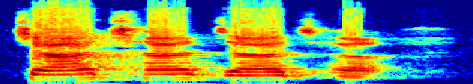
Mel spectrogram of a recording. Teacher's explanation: चा, छा, जा, झा ये स्पर्श संघर्षी होते हैं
